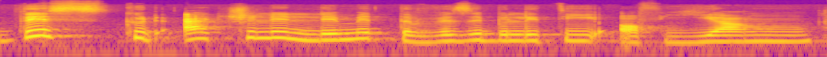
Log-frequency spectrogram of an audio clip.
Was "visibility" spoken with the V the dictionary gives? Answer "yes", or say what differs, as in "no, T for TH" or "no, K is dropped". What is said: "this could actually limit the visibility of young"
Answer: yes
